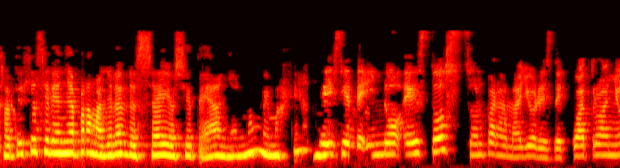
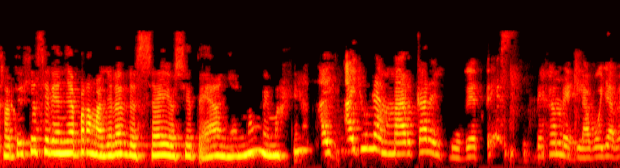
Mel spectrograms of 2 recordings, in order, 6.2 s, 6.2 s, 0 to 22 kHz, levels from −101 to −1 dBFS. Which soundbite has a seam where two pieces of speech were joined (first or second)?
first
